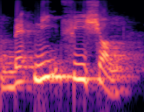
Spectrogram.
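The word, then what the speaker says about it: beneficial: ইউ আইল crucial ক্রুশল বেনিফিশিয়ালটা হবে না বেনিফিশিয়াল বেনিফিশল বেনিফিশল আর্টিফিশিয়াল রং প্রনান্সিয়েশন আফিশল আফিশল আর্টিফিশিয়াল ফিনানশিয়াল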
